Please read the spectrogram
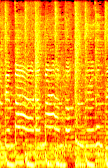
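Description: K-pop dance song: electronic pop music with a steady beat and a sung melody.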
